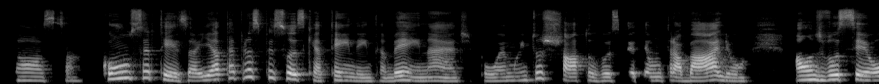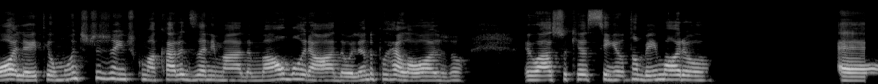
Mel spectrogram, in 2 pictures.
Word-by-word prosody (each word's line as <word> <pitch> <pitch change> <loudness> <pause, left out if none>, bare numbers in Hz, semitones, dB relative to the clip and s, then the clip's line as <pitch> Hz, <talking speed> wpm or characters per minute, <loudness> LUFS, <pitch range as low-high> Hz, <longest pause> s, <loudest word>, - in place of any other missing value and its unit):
Nossa, 180 -2 -7 0.2
com 280 +4 +4
certeza! 230 - -1
E 205 +4 +1
até 235 +6 +1
para 310 +4 -5
as 350 - -3
pessoas 410 - +2
que - - -10
atendem 175 -5 -4
também, 165 +2 -1
né, 165 -2 -5
tipo, 155 +2 -10
é 165 - -7
muito 195 +10 -5
chato 175 - -1
você 170 +7 -4 0.2
ter 190 - -3
um 180 0 -6
trabalho 165 -1 +2 0.5
aonde 205 +1 +5
você 225 -1 +4
olha 205 +1 +5
e 195 - -1
tem 205 +2 -4
um 200 - -3
monte 275 +6 -4
de 285 -2 -5
gente 240 -3 -2
com 230 -3 -8
uma 200 -1 -2
cara 220 +2 +1
desanimada, 200 -4 -3
mal-humorada, 190 -2 +1
olhando 200 +7 -1
para 235 0 -8
o - - -3
relógio. 185 -2 +1 0.6
Eu 205 +1 +1
acho 205 +3 +1
que, 235 0 -5
assim, 225 -1 -2
eu 200 -1 -4
também 215 -2 -2
moro 210 -4 +2 1.2
É. 180 -1 +6
200 Hz, 155 wpm, -23 LUFS, 180-230 Hz, 1.2 s, É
